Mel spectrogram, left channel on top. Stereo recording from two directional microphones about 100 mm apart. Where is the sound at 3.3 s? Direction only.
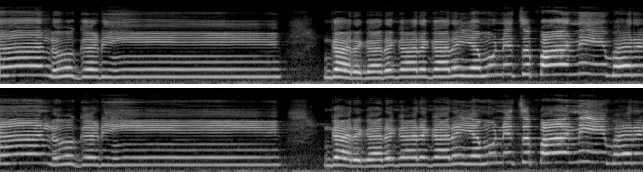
45° left (ahead or behind).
